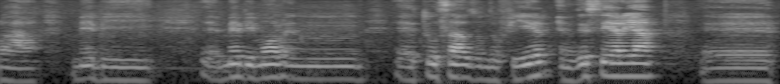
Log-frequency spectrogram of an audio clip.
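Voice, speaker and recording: Slow, hesitant man speaking from far off. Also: mid-range voice, a little mellow. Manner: hesitant, searching for words in English. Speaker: interviewee. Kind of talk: halting interview answers. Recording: distant mic in an echoey room.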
